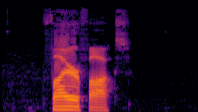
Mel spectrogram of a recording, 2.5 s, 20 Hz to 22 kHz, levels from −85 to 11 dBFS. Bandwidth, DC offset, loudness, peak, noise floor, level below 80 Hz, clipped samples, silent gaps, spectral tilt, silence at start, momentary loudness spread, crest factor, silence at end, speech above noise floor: 16 kHz; under 0.1%; -15 LUFS; 0 dBFS; -72 dBFS; -60 dBFS; under 0.1%; none; -5.5 dB/octave; 0.65 s; 17 LU; 18 dB; 0.9 s; 56 dB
